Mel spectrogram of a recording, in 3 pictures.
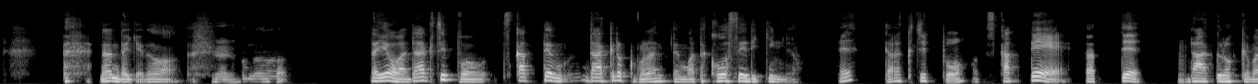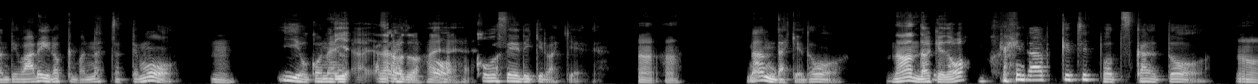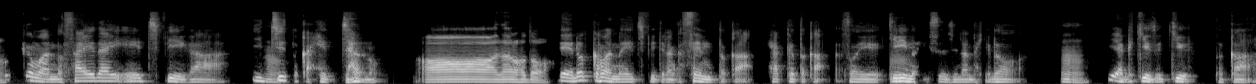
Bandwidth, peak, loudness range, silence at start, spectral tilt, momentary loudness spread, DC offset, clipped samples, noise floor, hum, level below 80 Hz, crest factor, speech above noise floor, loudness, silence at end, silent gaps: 12.5 kHz; 0 dBFS; 5 LU; 0.15 s; -6.5 dB/octave; 13 LU; under 0.1%; under 0.1%; -79 dBFS; none; -50 dBFS; 18 dB; 62 dB; -18 LUFS; 0 s; none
